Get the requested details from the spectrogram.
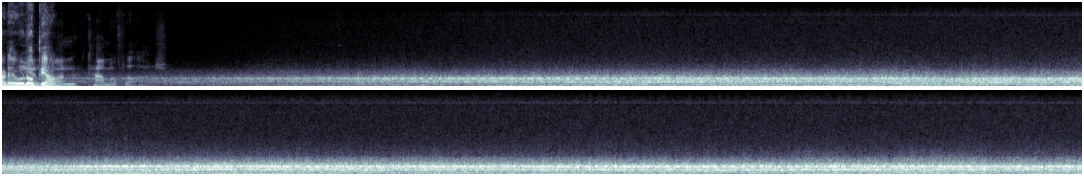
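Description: A large jet aircraft's engines roar steadily in flight, growing louder.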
